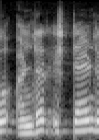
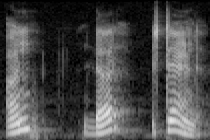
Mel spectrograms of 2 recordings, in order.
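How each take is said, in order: First: Said in the usual way. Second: "understand" very slowly, अन, डर, stand; three separated beats on "understand"; syllable by syllable. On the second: Shown as a demonstration. ("Understand" को तीन टुकड़ों में धीरे-धीरे) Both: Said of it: "तीन बार आया है".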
